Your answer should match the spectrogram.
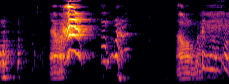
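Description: Infant hamadryas baboon giving short, high squeaks while being spoon-fed porridge: a sharp squeak about half a second in, then a couple of smaller ones around a second in.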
